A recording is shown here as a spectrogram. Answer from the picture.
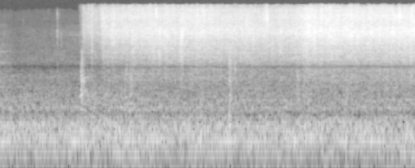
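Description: Chopped fennel bottoms hit a hot pan at about one second to be caramelized, bursting into a loud, steady sizzle with crackles and pops that continues without letup. No voices are heard.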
